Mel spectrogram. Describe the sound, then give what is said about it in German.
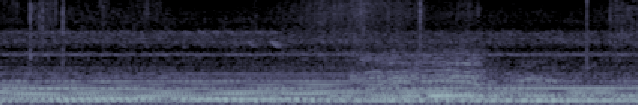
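A buffalo with large sickle-shaped horns lows with a long, deep, drawn-out moo that carries on steadily for several seconds, fairly loud, with no one speaking, while buffalo graze together in a field under bright sun. “Ruhig und entspannt grasen sie unter der strahlenden Sonne. Die großen sichelförmigen Hörner und der kräftige Körper strahlen Stärke und Willenskraft aus.”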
